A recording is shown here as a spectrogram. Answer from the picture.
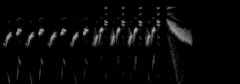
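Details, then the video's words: Goldfinch batbata song: around twelve crisp rising notes in quick succession, ending in a single longer, harsh, descending buzzy note. "بتبتة الحسون"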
